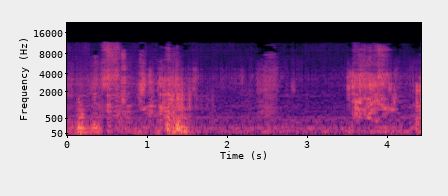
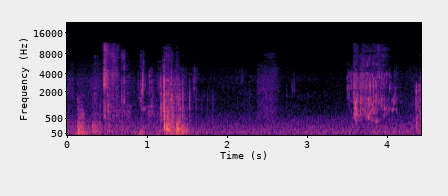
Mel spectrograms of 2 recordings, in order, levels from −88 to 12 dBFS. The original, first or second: second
